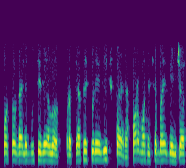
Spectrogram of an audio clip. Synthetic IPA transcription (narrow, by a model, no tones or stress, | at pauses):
poːt̪oːɡɑːlʲɪbuːt̪ʲɪʋʲeːlˠʊpɾoːt̪ʲæːsɐɪkʊɾʲiɛʋʲiːkst̪oːɾʲɛfoːɾmoːsnʲɛsʲɪbɐɪɡʲɛnʲt͡ʃʲoːs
